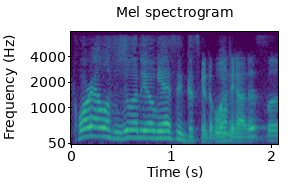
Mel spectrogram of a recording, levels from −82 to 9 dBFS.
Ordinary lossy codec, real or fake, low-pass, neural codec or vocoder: none; fake; 7.2 kHz; codec, 16 kHz, 0.5 kbps, X-Codec, HuBERT features, trained on general audio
